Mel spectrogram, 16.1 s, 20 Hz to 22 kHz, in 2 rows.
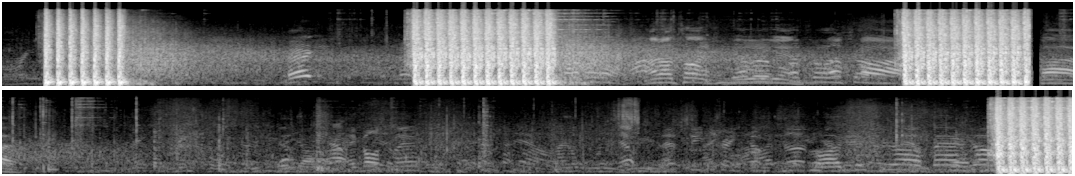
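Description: M240B 7.62 mm machine gun firing short bursts of rapid, evenly spaced shots: a brief burst about half a second in, a longer one of about a second at three seconds, another at seven seconds, and a fourth starting just before the end.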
